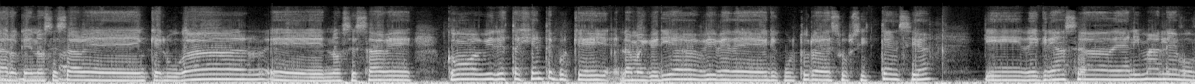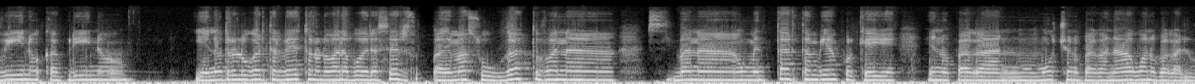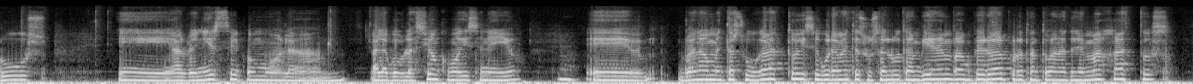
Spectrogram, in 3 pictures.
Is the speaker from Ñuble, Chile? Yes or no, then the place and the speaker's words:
yes; San Fabián de Alico, Ñuble, Chile; soy de San Fabián de Alico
